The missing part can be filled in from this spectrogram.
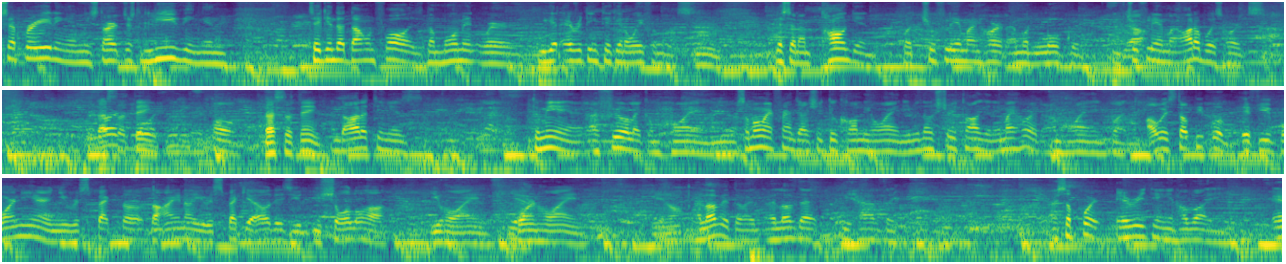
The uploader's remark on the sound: After a long sabbatical we bring you an interesting episode recorded at at Kava Bar (Haleakava), where are the Lahaina people come for relaxation, fun and fellowship. Please excuse the background noise and live band...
